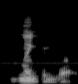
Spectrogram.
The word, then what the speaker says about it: Leakin: e a k i n part but it's pronounced Lincoln I I don't get uh leaking that's I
